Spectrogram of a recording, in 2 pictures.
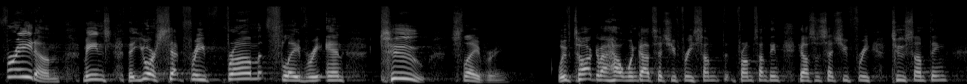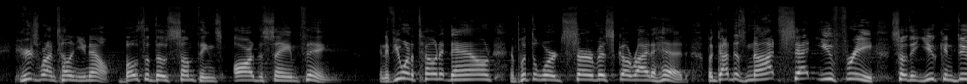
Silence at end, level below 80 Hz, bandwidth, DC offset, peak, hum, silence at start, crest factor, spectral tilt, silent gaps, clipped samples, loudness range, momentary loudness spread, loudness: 0 s; -76 dBFS; 16 kHz; under 0.1%; -10 dBFS; none; 0.05 s; 18 dB; -5.5 dB/octave; none; under 0.1%; 5 LU; 10 LU; -28 LUFS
